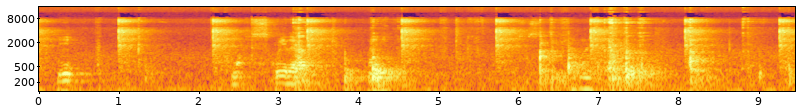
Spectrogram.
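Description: Sheet metal clanks and rattles sharply at a steady pace.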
